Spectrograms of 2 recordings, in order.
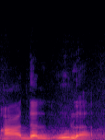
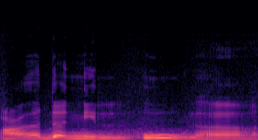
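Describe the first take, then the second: First: The words join directly with no linking 'ni'. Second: A linking 'ni' sound joins the two words. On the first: The speaker calls it wrong. "Maka tidak bisa kita langsung adal ula" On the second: The speaker calls it right. "Maka itu kenapa kita bacanya adanil ula"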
